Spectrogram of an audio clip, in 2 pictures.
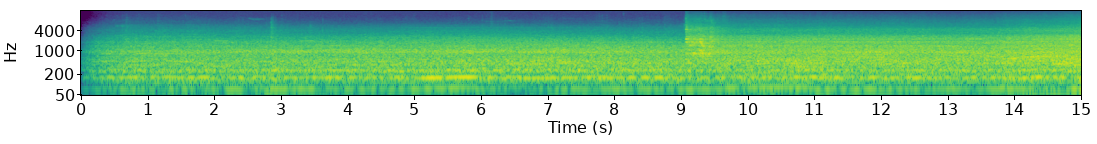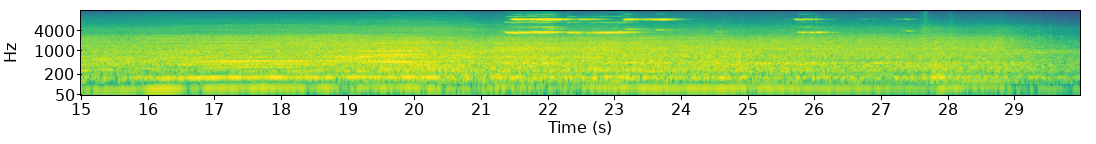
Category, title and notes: Soundscapes > Urban
A truck unloading some miscellaneous supplies for painters, a few things clatter and clang on the ground occasionally.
